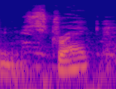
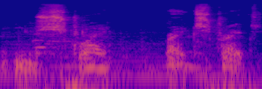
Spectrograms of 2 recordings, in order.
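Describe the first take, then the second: First: Said in the usual way. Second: Repeated strike words sinking to a whisper; fading whisper. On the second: A narrator's reading. Game master narrating rapid blows, whispering away. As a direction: let each strike fade into breath.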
